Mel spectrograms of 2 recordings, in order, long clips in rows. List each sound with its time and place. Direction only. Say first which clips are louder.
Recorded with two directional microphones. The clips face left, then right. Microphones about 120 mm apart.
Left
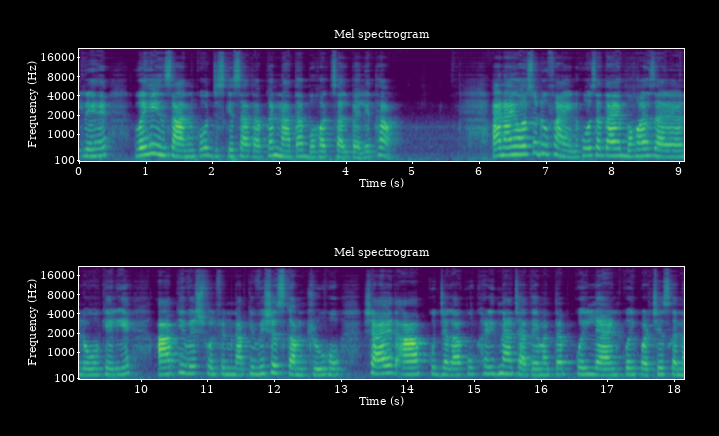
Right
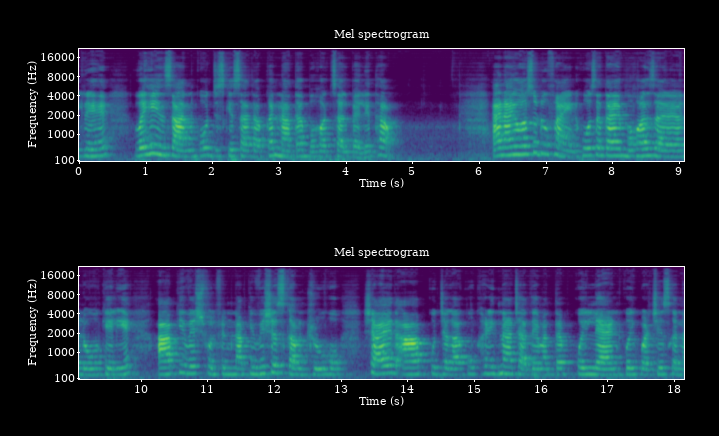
0.1 s a woman's voice: left 6 dB; 35° left (ahead or behind)
6.1 s a woman's voice: left 4 dB; 35° left (ahead or behind)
